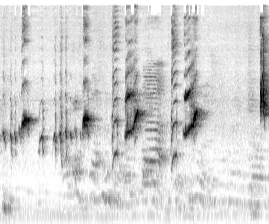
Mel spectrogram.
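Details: A long-tailed shrike sings a varied lure phrase to make other shrikes respond, mixing squeaky rising whistles, scratchy notes and abrupt harsh squawks with short gaps between them.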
